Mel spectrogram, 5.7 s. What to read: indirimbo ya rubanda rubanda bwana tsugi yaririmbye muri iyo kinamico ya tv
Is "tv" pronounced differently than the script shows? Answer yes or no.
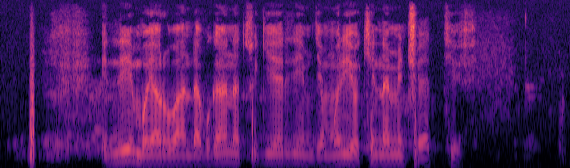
no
